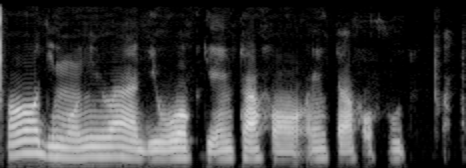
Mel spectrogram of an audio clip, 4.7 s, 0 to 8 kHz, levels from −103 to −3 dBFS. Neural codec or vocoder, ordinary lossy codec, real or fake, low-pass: codec, 44.1 kHz, 7.8 kbps, Pupu-Codec; none; fake; 7.2 kHz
